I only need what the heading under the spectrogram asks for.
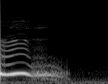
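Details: Eurasian eagle-owl at a rescue centre before sunset, likely the mother holding food and presumed calling her independent two-year-old offspring: one short, clear, mellow hoot that swells slightly then drops, with a soft echo trailing off.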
